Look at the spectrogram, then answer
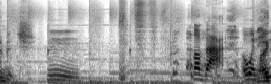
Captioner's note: laughs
